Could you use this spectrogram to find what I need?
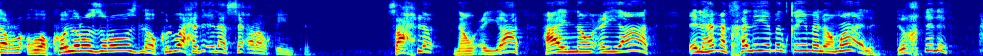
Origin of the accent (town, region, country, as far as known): Iraq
